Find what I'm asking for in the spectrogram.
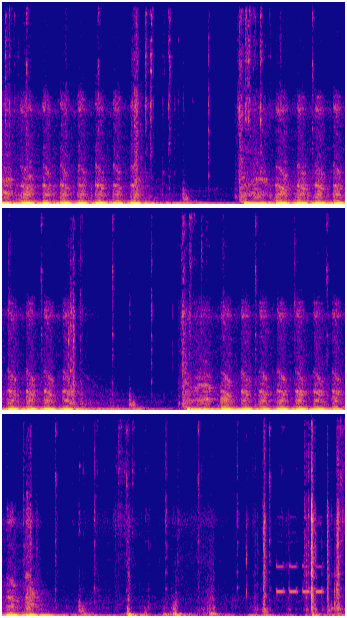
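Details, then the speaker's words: Honda that shut off while driving and now cranks but won't start, even after the distributor was replaced; steady chugging starter bursts that never catch or pick up speed; cause unknown. "I was driving along and I have no idea why but it won't start it cranks over"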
